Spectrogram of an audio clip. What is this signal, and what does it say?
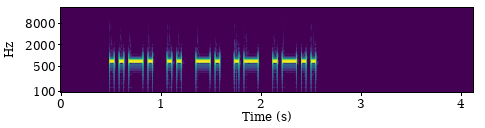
Morse code, heard as a keyed tone, about 25 wpm, 700 Hz. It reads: FINAL
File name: 5 Letter Words - First 3 Letters Given - 25wpm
